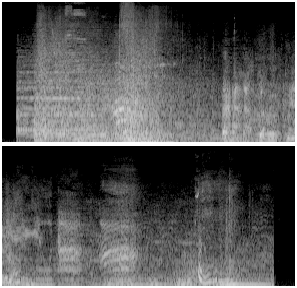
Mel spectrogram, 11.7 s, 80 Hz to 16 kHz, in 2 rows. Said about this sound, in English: Episode 6! Oh! It's when the Rancor dies. When the Rancor... Yeah, listen. Oh. Gate goes down. The gate goes down.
